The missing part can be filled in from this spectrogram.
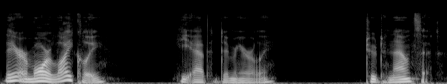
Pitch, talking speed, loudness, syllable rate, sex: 115 Hz, 135 wpm, -19 LUFS, 6.5 syllables/s, male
